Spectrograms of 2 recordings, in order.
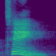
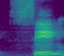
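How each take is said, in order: First: The word begins with a t sound. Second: The word begins with an s sound. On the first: "or a T" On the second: "replace the unvoiced T H with an S"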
